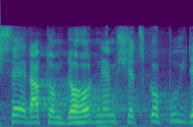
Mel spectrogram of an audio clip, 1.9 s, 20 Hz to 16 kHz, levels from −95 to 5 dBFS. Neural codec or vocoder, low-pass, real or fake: none; 7.2 kHz; real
